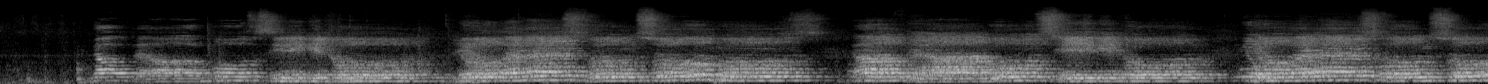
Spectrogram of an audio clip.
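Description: A group of men and women sing together in a large echoing hall.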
